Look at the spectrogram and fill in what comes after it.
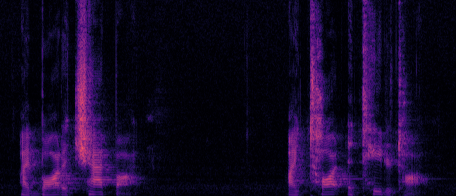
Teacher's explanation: The ah sound and the aw sound, although different with the standard American English, are often indistinguishable.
